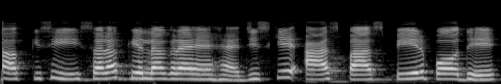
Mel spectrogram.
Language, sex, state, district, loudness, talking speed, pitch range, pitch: Hindi, male, Bihar, Muzaffarpur, -17 LUFS, 130 wpm, 230-270 Hz, 250 Hz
